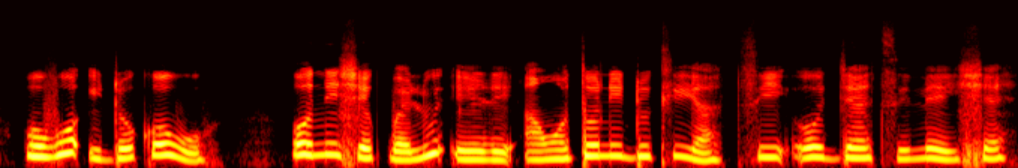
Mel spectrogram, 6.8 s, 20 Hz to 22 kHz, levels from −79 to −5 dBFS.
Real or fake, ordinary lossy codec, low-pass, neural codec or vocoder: real; none; 14.4 kHz; none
